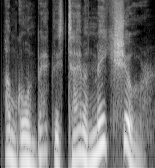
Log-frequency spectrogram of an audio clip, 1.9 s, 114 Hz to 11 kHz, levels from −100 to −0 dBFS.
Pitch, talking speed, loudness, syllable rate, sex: 140 Hz, 245 wpm, -16 LUFS, 4.3 syllables/s, male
